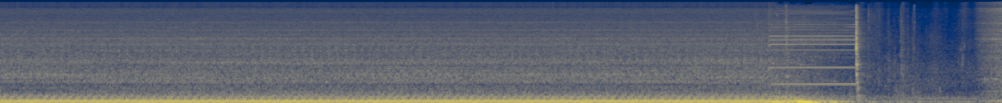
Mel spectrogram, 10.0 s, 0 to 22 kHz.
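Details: 1982 Mercedes 380SL: fast steady drone that never settles, idling at 1500 rpm; high idle, idle speed control module suspected.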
